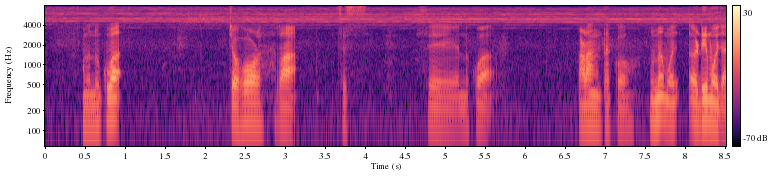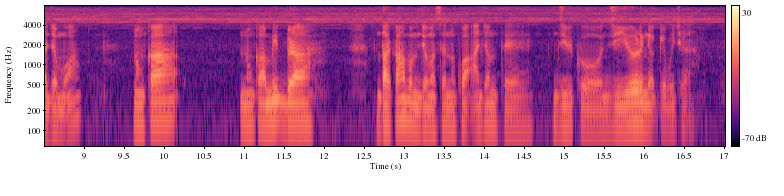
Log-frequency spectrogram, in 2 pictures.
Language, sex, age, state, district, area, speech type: Santali, male, 30-45, Jharkhand, East Singhbhum, rural, spontaneous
